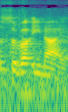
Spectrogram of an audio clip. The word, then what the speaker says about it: Savaiinaea: It's pronounced Savaiinaea. Jonah Savaiinaea.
